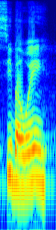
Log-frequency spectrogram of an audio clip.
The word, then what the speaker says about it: Sibawayh: His name's Sibawayh. It's written in Arabic, but it's not an Arabic word. Sibawayh in Farsi means Seb.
